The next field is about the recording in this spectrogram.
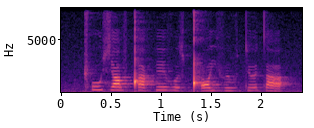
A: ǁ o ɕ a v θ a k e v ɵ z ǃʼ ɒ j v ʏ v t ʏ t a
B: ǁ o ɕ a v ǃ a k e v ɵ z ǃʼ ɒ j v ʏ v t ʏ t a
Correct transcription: B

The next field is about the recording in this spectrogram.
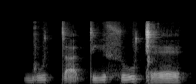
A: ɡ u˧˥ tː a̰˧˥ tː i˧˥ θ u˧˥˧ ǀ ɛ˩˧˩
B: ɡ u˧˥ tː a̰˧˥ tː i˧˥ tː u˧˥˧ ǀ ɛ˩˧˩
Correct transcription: A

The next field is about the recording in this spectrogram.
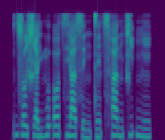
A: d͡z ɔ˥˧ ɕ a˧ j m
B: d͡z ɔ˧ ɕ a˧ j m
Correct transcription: A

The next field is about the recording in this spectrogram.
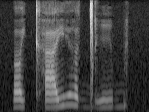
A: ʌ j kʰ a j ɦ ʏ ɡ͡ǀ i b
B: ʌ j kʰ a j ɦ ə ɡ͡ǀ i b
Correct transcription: B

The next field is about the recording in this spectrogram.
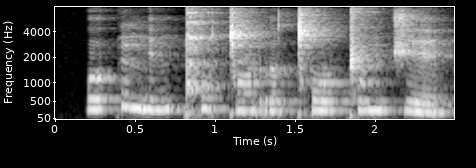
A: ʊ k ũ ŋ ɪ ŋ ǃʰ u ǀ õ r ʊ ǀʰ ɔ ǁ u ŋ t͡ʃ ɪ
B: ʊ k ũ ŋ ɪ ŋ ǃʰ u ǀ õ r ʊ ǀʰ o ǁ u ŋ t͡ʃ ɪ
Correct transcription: B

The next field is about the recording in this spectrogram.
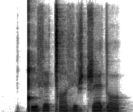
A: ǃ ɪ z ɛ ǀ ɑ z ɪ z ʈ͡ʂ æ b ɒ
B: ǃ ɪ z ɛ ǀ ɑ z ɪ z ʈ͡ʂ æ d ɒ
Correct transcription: B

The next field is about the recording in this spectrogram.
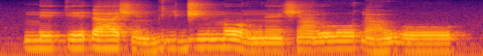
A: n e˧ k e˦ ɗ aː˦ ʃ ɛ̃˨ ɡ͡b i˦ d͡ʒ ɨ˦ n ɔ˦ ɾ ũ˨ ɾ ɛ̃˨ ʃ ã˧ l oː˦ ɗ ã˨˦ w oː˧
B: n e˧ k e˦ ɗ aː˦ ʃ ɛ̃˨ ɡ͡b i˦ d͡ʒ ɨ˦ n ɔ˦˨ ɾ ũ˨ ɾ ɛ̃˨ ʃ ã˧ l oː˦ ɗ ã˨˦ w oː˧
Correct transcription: B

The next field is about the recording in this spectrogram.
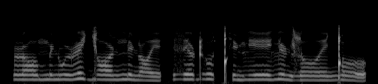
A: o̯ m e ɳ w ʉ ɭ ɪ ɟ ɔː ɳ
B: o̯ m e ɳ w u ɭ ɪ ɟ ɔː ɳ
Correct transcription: B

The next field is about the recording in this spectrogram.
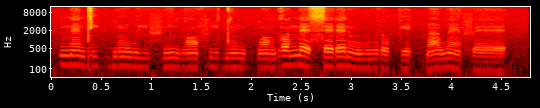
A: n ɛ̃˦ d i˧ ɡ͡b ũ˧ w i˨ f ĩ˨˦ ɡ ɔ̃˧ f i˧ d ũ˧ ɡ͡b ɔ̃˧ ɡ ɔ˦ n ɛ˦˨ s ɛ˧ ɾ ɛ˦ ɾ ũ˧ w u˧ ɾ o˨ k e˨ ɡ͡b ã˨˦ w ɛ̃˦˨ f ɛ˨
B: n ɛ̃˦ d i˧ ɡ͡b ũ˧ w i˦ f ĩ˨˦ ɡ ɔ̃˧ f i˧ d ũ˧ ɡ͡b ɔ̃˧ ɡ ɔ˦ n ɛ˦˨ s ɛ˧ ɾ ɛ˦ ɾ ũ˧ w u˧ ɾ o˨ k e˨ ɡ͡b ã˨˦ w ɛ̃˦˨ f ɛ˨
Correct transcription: A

